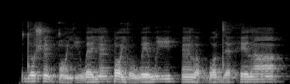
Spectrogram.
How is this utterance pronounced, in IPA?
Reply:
d o˦ ʃ ɛ̃˦˨ k͡p ɔ̃˨ j i˨ w ɛ˧ j ɛ̃˦ k͡p ɔ˦˨ j o˨ w e˧ w i˦ | ɛ̃˧ l ɔ˨ ɡ͡b ɔ˧ d ɛ˨ h e˧ l ã˧

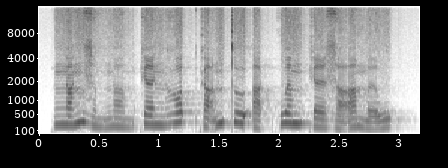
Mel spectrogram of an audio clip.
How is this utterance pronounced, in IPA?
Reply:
ŋ a˨˦ ŋ z ə̤˨˩ m ŋ a̤˨˩ m k ɛ˧ ŋ ɣ ɔ˦˥ t̚ k a̰˧˥ n t̪ u˧ ʔ a˨˩ k̚ h w ə˧ m k ɛ˧ z a̰ː˧˥ m ə˨˦ w

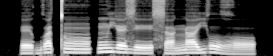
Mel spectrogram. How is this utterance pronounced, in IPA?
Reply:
ɛ˨ ɡʷ a˦ t ɔ̃˧ | ũ˦ j ɛ˧ z eː˨ s a˨ ŋ a˧ j o˦˨ ɣ ɔ˨

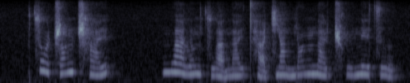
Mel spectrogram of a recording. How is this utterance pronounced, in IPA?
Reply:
t͡s o˥˩ ʊ̯ ʈ͡ʂ ɑ˥ ŋ ʈ͡ʂʰ a˧˥ ɪ̯ | m w ä˥˧ l ɤ˥˩ ŋ t͡s w ä̰˨˩ n̪ a˧˥ ɪ̯ t̪ʰ ä̰˨˩ t͡ɕ j ä˥˩ n̪ j ɑ˥ ŋ n̪ a˧˥ ɪ̯ ʈ͡ʂʰ u˧˥ n̪ e˥˧ ɪ̯ t͡s ɹ̩˥˩

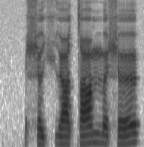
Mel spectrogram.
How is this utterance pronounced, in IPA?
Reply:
ɬ œ ç ʉː tˤ ɜ m œ ɬ œ

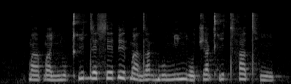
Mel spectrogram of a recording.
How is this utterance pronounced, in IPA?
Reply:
k͡p ã˨ ɓ ã˨ ɲ o˨ kʼ i˦ d ɛ˦ s e˦ ɗ e˦ ɓ ã˨ d a˦˨ ɡ͡b uː˨ ɲ i˦ ɲ oː˨ t͡ʃ a˦ kʼ i˦ tʰ a˦ tʰ ĩ˨

